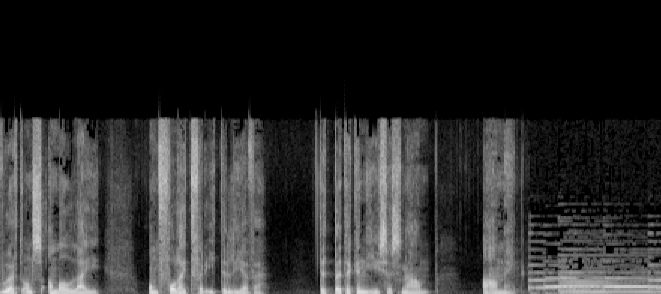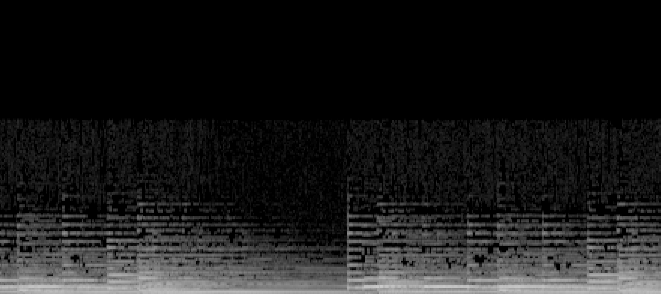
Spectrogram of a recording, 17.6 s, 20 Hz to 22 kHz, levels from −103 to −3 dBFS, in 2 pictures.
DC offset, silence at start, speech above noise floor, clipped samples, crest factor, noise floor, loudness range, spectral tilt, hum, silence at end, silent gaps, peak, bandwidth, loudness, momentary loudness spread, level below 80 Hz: under 0.1%; 0 s; 51 dB; under 0.1%; 20 dB; -74 dBFS; 9 LU; -4.5 dB/octave; none; 0 s; none; -6 dBFS; 13 kHz; -26 LUFS; 15 LU; -54 dBFS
